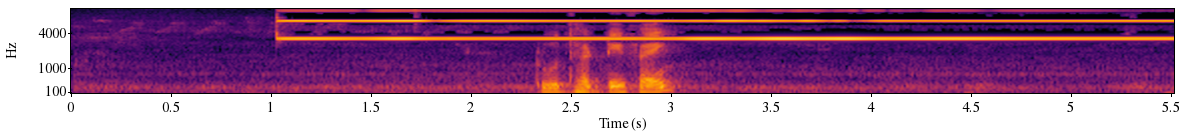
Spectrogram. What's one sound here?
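An electronic buzzer sounds a loud, steady, high beep.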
